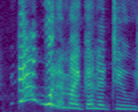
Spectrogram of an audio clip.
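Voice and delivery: high, loud, shrill wail. A narrator's reading. Hermione finds herself locked out of the tower, shrill. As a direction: cry it out shrilly in alarm. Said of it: "she asked shrilly".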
